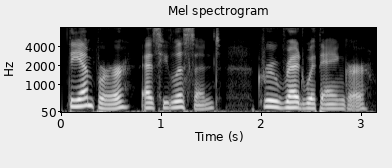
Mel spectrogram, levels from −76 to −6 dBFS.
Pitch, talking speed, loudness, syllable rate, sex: 180 Hz, 170 wpm, -19 LUFS, 5.5 syllables/s, female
